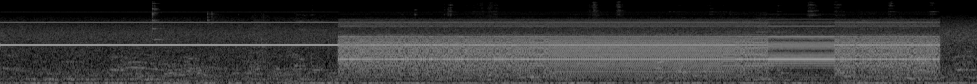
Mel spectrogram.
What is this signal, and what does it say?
Cassette data (Kansas City type), 1200 baud, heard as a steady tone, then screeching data, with the noise of a restaurant.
